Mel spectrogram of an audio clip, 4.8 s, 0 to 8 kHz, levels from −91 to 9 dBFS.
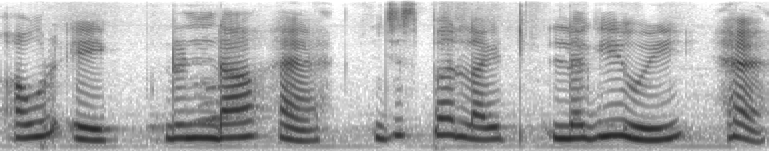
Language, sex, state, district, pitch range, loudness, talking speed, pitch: Hindi, female, Uttar Pradesh, Saharanpur, 240-290 Hz, -14 LUFS, 125 wpm, 265 Hz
